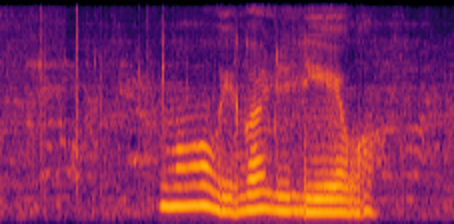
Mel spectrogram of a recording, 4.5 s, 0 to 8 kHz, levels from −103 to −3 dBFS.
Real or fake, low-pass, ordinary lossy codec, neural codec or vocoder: fake; 7.2 kHz; none; vocoder, 22.05 kHz, 80 mel bands, HiFi-GAN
